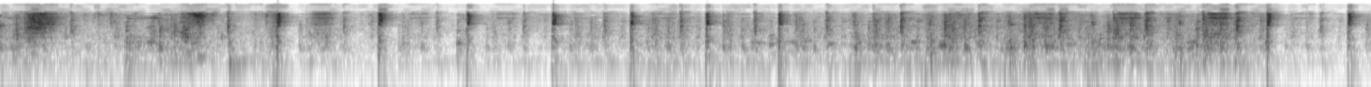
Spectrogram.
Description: Engine starting and then digging and scraping sounds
